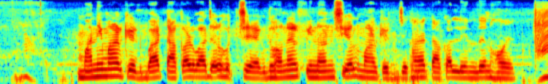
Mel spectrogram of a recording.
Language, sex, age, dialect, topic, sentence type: Bengali, male, 36-40, Standard Colloquial, banking, statement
